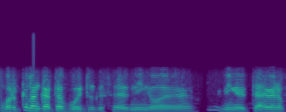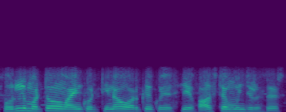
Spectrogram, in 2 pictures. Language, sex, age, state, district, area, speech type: Tamil, male, 18-30, Tamil Nadu, Tiruvannamalai, rural, conversation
